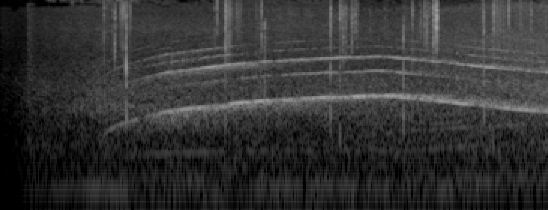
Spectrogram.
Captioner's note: siren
